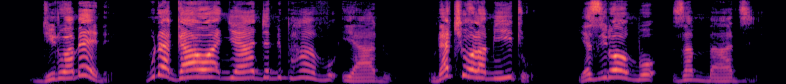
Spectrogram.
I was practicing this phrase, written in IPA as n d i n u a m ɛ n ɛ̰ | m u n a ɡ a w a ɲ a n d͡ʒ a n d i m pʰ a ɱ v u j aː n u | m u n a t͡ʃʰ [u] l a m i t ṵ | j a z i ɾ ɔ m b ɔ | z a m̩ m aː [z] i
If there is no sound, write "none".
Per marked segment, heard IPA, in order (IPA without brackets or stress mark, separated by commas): ɔ, d͡z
